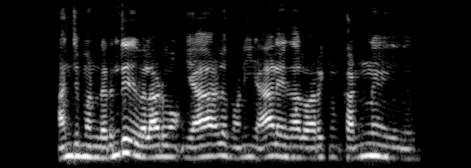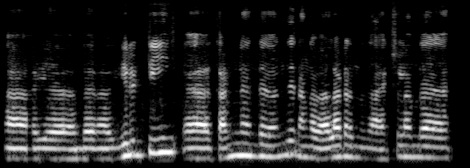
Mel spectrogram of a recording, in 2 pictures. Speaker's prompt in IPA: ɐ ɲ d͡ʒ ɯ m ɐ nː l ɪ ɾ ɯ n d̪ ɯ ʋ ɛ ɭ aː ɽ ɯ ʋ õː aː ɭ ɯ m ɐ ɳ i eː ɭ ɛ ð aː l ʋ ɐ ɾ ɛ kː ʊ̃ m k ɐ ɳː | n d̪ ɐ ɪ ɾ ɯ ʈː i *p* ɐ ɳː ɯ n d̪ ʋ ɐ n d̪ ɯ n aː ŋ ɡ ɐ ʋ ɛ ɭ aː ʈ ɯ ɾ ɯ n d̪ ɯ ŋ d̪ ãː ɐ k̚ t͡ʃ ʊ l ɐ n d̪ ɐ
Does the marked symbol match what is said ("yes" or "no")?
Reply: no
